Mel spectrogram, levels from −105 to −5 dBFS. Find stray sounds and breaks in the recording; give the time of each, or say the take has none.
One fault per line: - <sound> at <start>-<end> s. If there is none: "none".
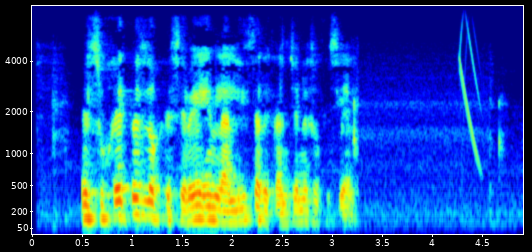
- chirp at 4.3-4.5 s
